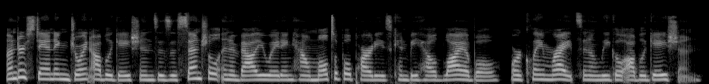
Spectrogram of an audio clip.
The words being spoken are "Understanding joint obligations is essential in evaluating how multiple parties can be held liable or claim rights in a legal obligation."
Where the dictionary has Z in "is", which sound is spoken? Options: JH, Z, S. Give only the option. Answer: Z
